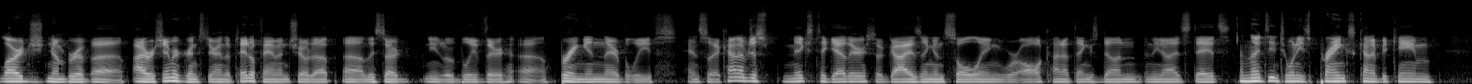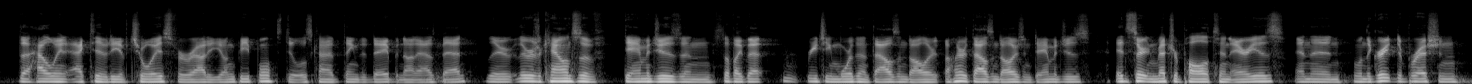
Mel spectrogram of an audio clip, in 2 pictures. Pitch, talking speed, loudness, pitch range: 120 Hz, 210 wpm, -23 LUFS, 115-135 Hz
